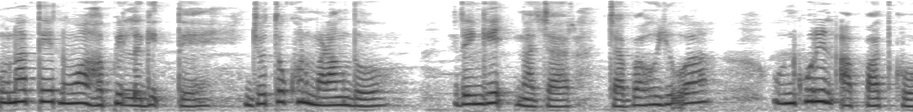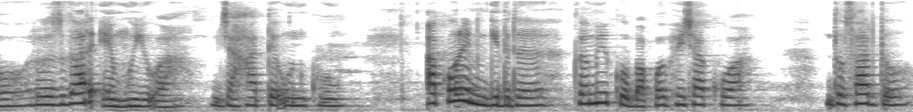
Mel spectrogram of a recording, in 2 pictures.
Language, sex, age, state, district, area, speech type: Santali, female, 45-60, Jharkhand, Bokaro, rural, spontaneous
